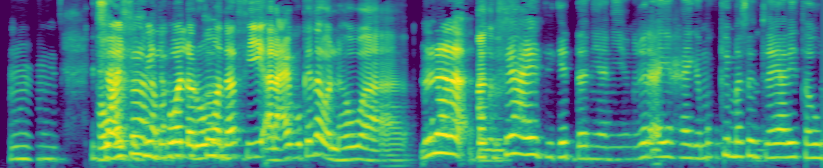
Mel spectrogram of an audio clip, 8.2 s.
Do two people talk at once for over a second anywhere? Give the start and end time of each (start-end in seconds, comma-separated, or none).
1.0-2.3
